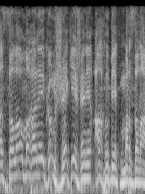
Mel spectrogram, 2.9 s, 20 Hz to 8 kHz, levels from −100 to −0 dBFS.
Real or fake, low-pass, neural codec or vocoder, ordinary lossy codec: fake; 7.2 kHz; vocoder, 22.05 kHz, 80 mel bands, Vocos; MP3, 64 kbps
